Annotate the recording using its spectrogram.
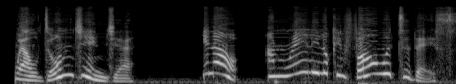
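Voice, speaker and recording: A put-on character voice sounding female and pitched extremely high delivers a gentle, cheerful tone at a moderate pace on a very clean recording with a silent background. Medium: video game.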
